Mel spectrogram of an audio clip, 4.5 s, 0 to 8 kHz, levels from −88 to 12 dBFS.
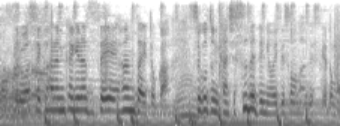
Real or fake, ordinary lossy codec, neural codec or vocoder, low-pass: real; Opus, 24 kbps; none; 7.2 kHz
